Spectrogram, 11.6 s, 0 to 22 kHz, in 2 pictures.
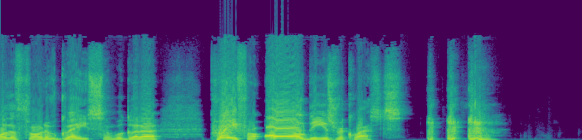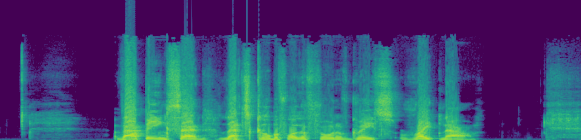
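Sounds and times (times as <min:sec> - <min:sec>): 
speech: 0:00.0 - 0:04.0, 0:07.0 - 0:10.6, 0:11.3 - 0:11.6
gravelly throat clearing: 0:04.2 - 0:05.2.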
